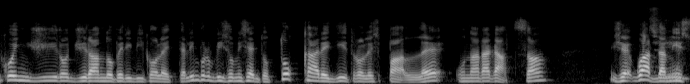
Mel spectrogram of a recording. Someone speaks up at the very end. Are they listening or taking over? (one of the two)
listening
